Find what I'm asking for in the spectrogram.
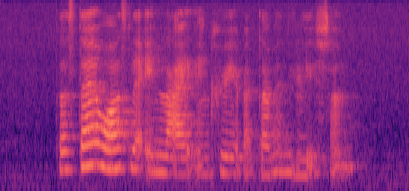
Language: English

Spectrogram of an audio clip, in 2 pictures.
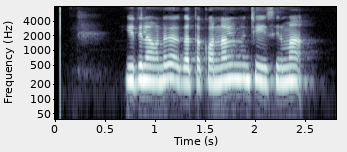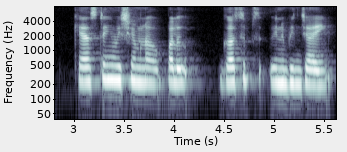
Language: Telugu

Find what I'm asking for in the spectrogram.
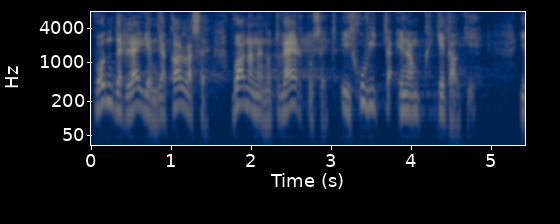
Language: Estonian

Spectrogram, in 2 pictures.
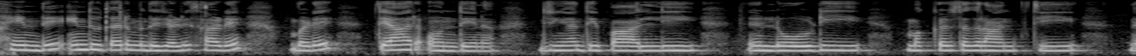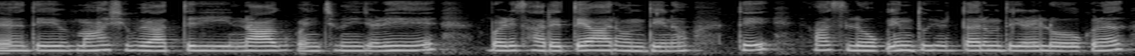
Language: Dogri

